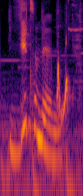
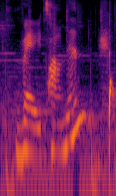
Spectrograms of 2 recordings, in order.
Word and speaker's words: vitamin: Vitamin. British, vitamin. American, vitamin. How do you say it?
